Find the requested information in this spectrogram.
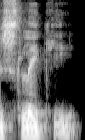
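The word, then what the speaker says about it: Tsalagi: a cherokee native to schleichy is the appropriate name but americans say cherokee so she was a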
